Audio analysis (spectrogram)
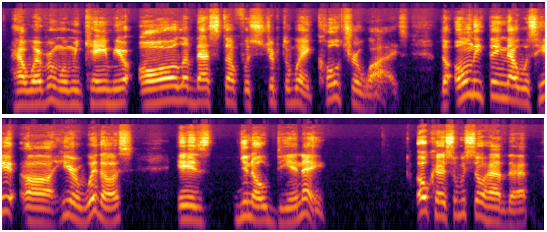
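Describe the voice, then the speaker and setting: A man's voice: on the high side, fairly bright tone, no room sound. A man hosting a casual livestream, explaining at length to viewers with many fillers and restarts. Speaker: livestream host.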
